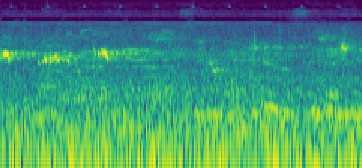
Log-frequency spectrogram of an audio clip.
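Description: Common moorhen chick giving short, high begging chirps, a few in the first second, while an adult feeds it, over a steady background hiss.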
